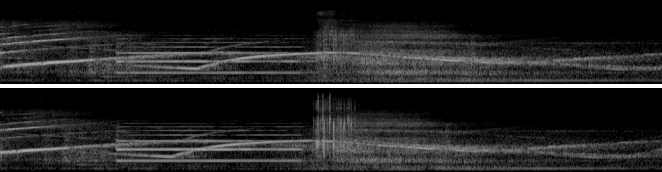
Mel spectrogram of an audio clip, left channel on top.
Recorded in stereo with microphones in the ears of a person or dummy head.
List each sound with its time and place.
1.1 s a trumpet: 5° right (ahead or behind), 0.9 m
3.1 s crushing: 50° right (ahead or behind), 1.2 m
